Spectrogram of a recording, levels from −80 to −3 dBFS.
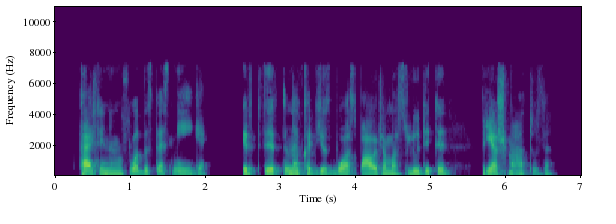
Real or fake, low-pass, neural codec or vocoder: fake; 7.2 kHz; codec, 16 kHz, 2 kbps, X-Codec, HuBERT features, trained on balanced general audio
